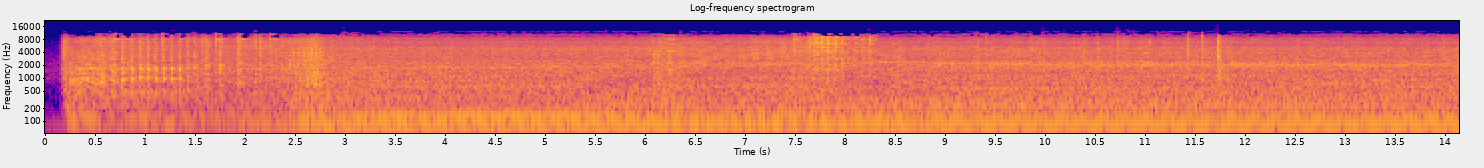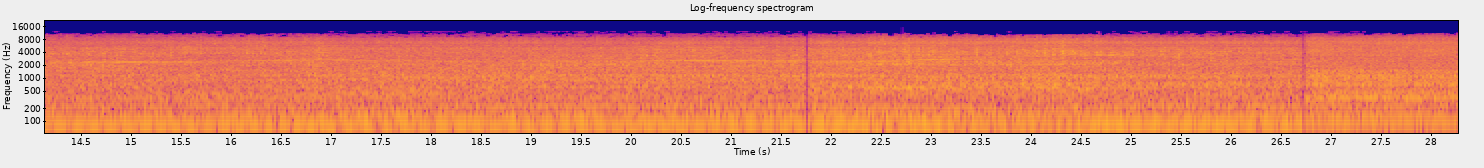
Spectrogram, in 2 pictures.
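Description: John Deere 4320's turbocharged six-cylinder diesel cranking and catching about two and a half seconds in, then running steadily as the tractor drives off, with a faint high whistle coming and going over it. The engine note changes near the end.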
